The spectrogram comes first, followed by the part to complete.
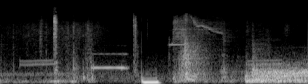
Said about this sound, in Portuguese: chega lá o Bilbo e abre a porta para ele, né?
